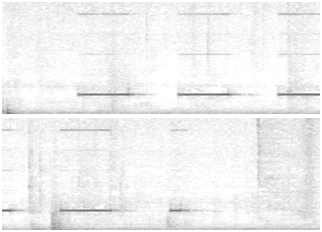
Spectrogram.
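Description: A kitchen timer set for three minutes sounds off in a kitchen with five loud, evenly spaced electronic beeps, each lasting about half a second, with no voices.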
